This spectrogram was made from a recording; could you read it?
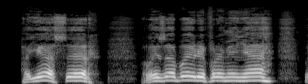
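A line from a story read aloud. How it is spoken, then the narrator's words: Moaning sailor. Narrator (Russian): простонал один из матросов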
